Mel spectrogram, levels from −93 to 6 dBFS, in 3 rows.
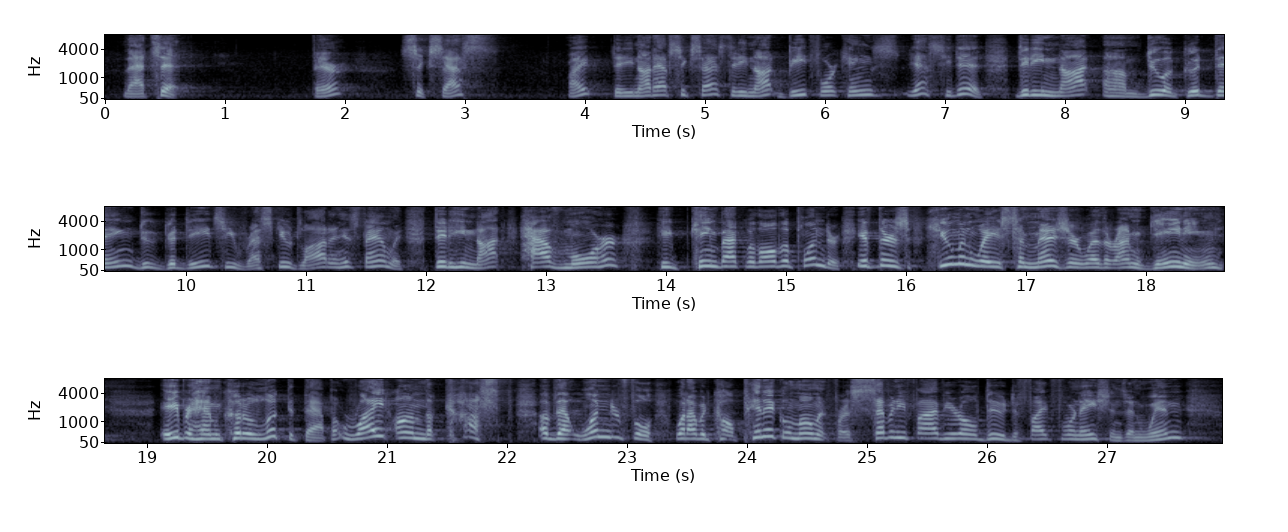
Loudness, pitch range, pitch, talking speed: -30 LUFS, 190-235 Hz, 210 Hz, 190 wpm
